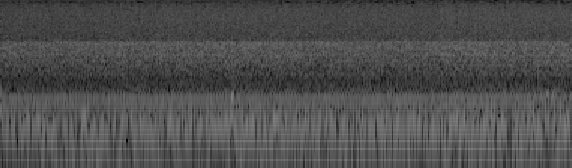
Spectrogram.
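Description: Steady hiss with a faint, even hum underneath from an open live audio link that carries no voice, while the reporter has not yet answered.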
